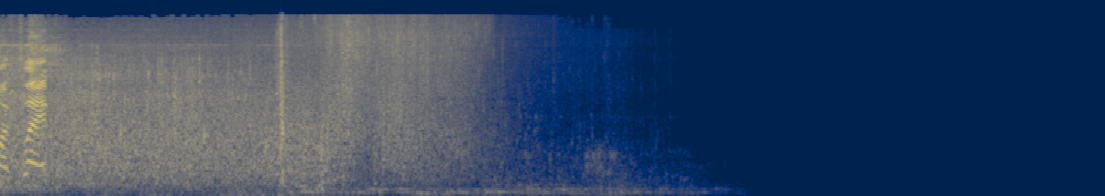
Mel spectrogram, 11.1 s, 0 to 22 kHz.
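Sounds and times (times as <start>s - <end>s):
wind: 0.0s - 5.9s
sea rushing: 0.0s - 6.7s.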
